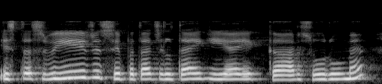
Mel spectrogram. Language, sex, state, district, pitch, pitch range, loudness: Hindi, female, Karnataka, Bangalore, 245 Hz, 240-260 Hz, -12 LUFS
